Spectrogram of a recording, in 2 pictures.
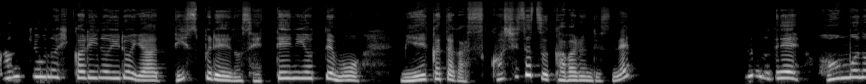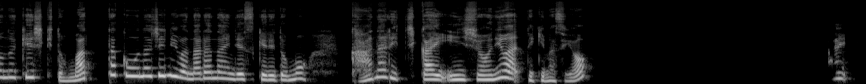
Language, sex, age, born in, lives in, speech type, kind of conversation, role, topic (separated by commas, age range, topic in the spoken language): Japanese, female, 55-59, Japan, United States, read, expert-assistant, expert, なぜカメラで写真が撮れるのか？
